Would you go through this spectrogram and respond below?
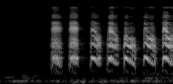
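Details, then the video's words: Sumatran grey-cheeked bulbul from tropical forest near Medan in gacor ngepik style, giving seven loud, rasping, broadband notes in an even rhythm, about five per second. "Cucak Jenggot Gacor Ngepik"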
